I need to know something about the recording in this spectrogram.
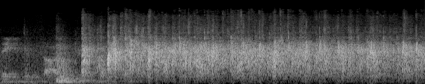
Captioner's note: applause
